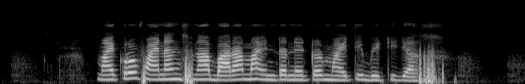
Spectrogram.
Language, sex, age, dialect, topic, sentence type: Marathi, male, 18-24, Northern Konkan, banking, statement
